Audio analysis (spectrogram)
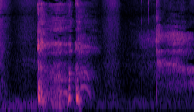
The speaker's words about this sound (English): Well, okay, hold on. I'm coughing.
